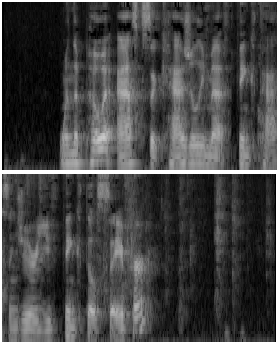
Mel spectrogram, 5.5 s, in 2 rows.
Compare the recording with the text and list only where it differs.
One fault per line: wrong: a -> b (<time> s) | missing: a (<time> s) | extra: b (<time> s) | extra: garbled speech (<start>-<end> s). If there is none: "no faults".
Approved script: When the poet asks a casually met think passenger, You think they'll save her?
no faults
